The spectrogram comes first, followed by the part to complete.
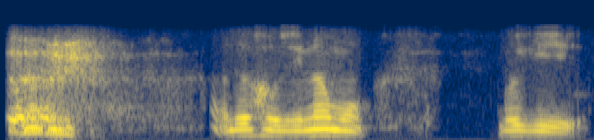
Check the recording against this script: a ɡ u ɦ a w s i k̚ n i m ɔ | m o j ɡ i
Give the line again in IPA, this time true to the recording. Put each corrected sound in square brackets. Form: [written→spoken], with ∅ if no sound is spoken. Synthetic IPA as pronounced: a [ɡ→d] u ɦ a w [s→z] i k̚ n [i→a] m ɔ | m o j ɡ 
